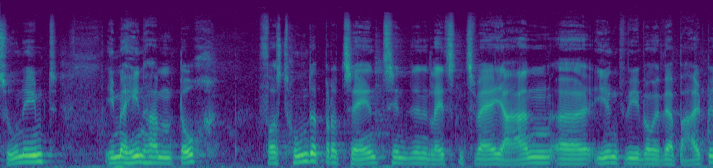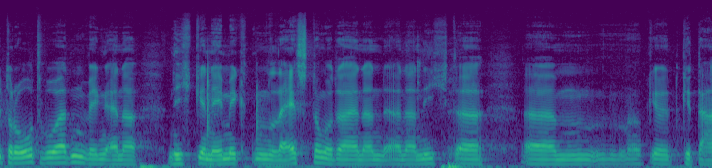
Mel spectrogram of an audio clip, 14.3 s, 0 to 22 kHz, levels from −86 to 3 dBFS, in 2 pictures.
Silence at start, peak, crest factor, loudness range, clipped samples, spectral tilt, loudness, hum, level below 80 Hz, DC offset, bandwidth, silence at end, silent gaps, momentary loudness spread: 0 s; -12 dBFS; 18 dB; 4 LU; under 0.1%; -5 dB/octave; -30 LUFS; none; -48 dBFS; under 0.1%; 17 kHz; 0 s; none; 11 LU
